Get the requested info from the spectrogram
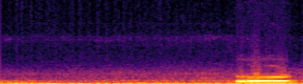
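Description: A steady low hum fills a pause in the talk, and a man's voice comes in briefly near the end.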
